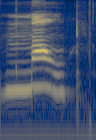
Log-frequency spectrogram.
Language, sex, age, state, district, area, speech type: Kashmiri, female, 18-30, Jammu and Kashmir, Kulgam, rural, read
